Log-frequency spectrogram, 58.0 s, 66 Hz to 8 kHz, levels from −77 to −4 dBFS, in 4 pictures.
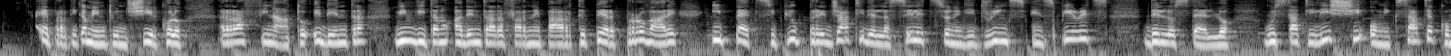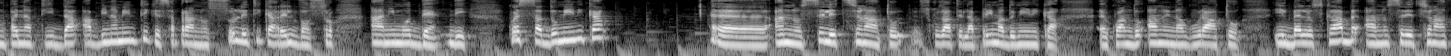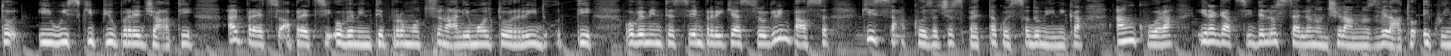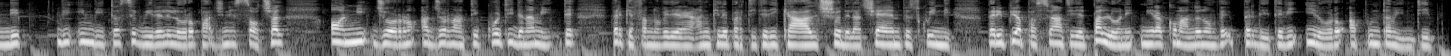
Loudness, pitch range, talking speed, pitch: -18 LUFS, 185-220 Hz, 135 wpm, 200 Hz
